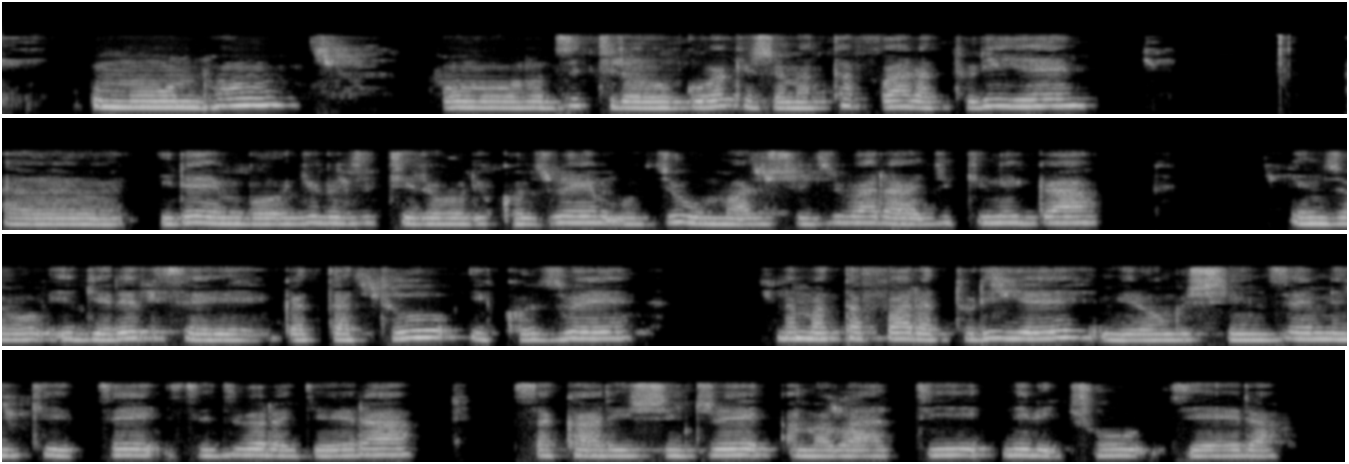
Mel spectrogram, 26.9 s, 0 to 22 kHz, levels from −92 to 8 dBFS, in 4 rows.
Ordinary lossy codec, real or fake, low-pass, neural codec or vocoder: MP3, 64 kbps; fake; 7.2 kHz; codec, 16 kHz, 4.8 kbps, FACodec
